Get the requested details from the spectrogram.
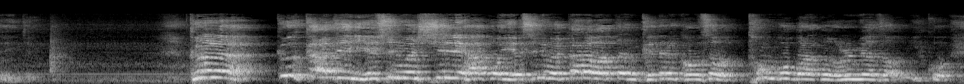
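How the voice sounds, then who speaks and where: A male pastor delivers a sermon with a strikingly high voice, telling the story animatedly and acting out what each person says. His voice rings through a very echoey church hall and is picked up from well away from the mic. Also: darkish tone, distant mic. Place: church sanctuary.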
